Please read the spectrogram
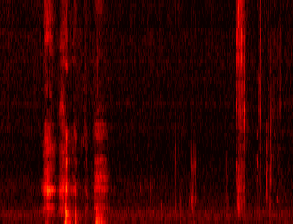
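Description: A few short murmured mouth sounds from a woman about a second in, then faint sips and small clicks as she drinks through a plastic straw from a young coconut.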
